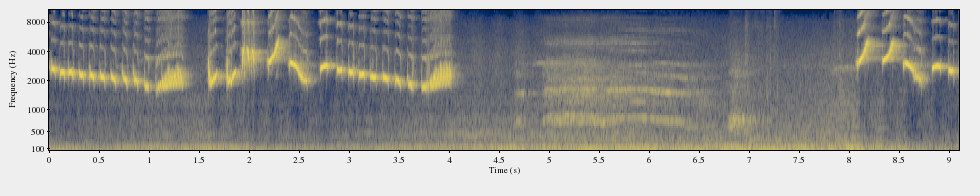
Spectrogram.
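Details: Orange-headed thrush song used as a lure so other birds sing: four seconds of rapid, loud whistled notes with swooping accents, a pause where a rooster crows in the background, then the whistling resumes.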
